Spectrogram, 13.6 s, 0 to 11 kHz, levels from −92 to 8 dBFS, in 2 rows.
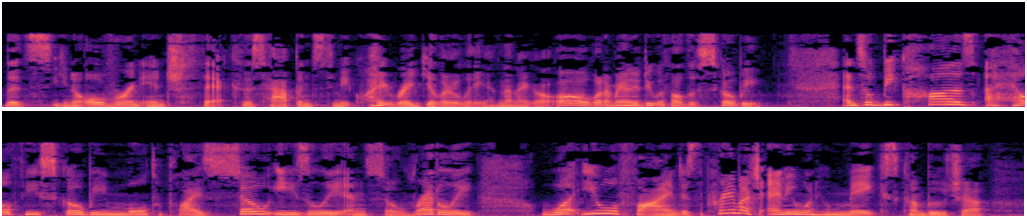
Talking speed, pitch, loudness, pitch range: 230 wpm, 175 Hz, -19 LUFS, 145-210 Hz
